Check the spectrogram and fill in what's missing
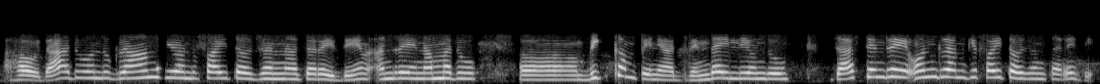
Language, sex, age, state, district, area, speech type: Kannada, female, 18-30, Karnataka, Dakshina Kannada, rural, conversation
